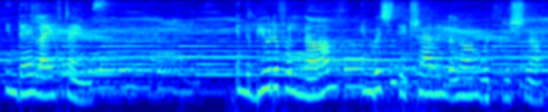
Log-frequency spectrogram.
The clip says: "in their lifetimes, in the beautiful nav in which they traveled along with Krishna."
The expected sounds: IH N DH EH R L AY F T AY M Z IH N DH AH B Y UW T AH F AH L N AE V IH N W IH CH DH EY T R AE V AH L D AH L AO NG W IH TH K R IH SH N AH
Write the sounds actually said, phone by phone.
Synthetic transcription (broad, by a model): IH N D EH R L AY F T AY M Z IH N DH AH B Y UW T AH F AH L N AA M IH N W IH CH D EY T R AE V AH L D AH L AO NG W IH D K R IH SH N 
